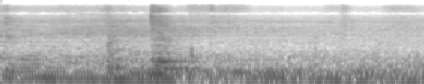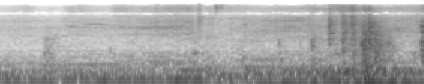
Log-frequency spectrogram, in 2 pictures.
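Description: Steady low rumble of the gas burner firing the clay bread oven, with a single knock about a second in and a brief louder clatter near the end.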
